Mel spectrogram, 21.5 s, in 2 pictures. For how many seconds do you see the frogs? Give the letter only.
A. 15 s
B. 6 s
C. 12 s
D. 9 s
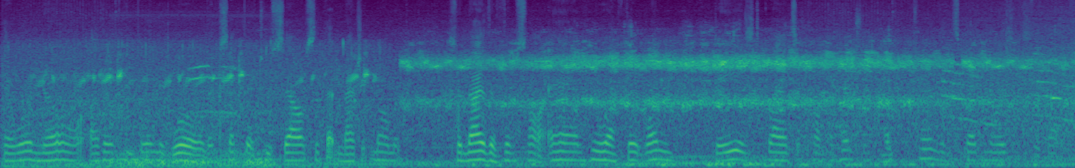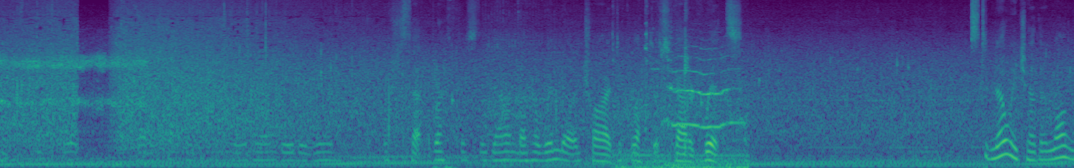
C.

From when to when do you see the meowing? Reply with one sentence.
You can hear the meowing from 1.1 to 2.8 s, from 9.4 to 10.8 s and from 16.9 to 18.2 s.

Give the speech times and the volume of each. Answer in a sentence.
The speech can be heard from 0.0 to 18.2 s, getting quieter then louder; and briefly from 20.4 to 21.4 s.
